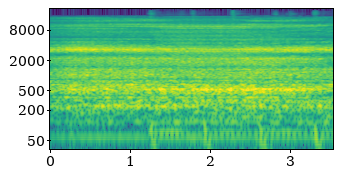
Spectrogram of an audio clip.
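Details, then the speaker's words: Septic system jet aeration pump after overhaul, found during an internet outage diagnosis: steady even whir with faint constant tone, no vibration or rattle; running smoothly, sounds much better than before. "we're running sounds good no vibration sounds way better"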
